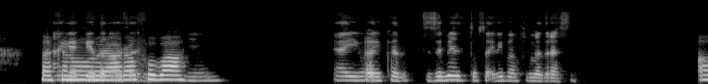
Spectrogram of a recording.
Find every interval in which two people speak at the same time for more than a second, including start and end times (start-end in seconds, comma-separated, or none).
0.5-1.9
